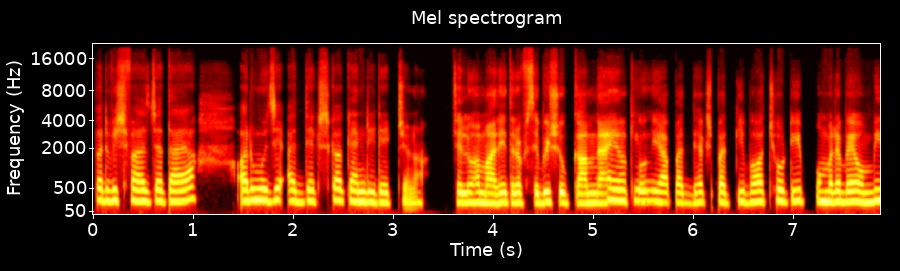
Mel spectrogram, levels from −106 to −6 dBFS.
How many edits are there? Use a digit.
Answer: 0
